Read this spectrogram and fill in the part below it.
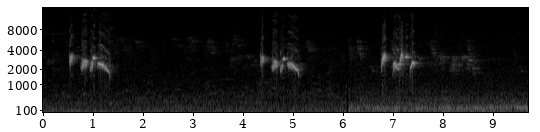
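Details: Female red-whiskered bulbul singing, used to lure birds for trapping: three repeated phrases of lively slurred whistles, roughly every three seconds, with a low steady hum entering in the final part.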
